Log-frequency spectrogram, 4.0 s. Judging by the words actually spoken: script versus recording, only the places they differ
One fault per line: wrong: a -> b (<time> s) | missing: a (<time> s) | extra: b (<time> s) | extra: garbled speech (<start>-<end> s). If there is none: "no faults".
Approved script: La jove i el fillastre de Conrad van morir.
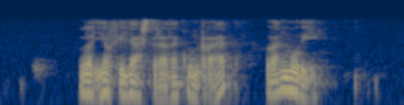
missing: jove (0.9 s)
